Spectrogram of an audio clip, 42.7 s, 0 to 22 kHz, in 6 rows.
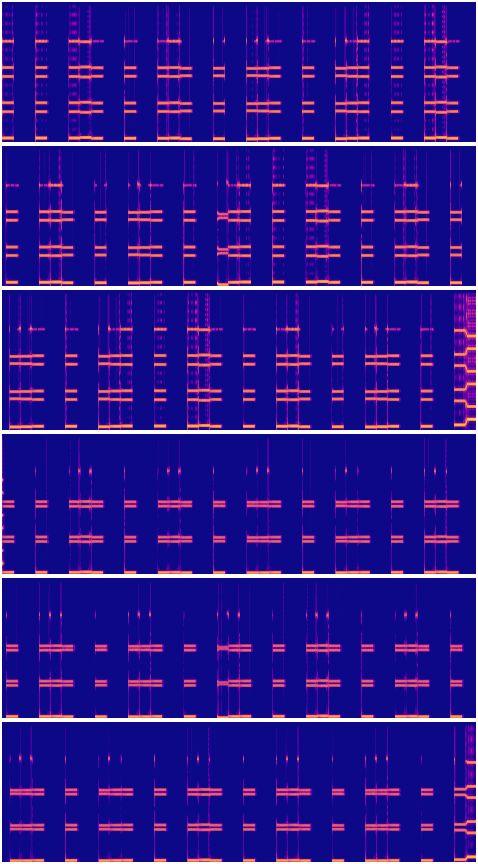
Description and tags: Bitcrushed Melody Dry
This is the original melody I made with FL Studio With 3 osc.
90 BPM.
32 bars long.
Injoy.
Sine-wave, Melody, Bitcrushed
